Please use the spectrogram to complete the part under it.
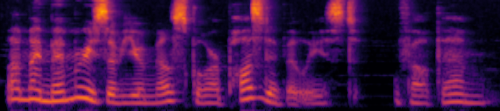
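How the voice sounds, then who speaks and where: Woman voicing a husky, wistful androgynous young man. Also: deep voice, lively intonation, warm tone, exaggerated voice. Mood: wistful, earnest. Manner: casual, confiding, halting. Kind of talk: reading visual novel dialogue aloud. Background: game music.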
